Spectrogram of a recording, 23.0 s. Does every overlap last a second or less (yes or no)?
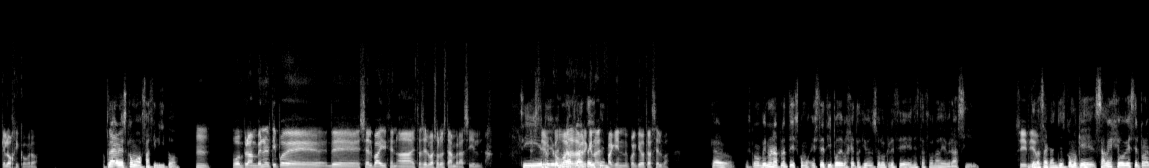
no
